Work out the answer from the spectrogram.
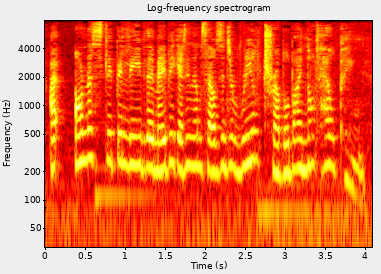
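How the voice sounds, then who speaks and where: A woman's voice: a little high, fairly quick, darkish tone, close to an everyday voice. Earnest, principled British woman sleuth, played by an actress. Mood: concerned, urging. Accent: British English. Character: college nurse, sensible, principled, caring woman amateur sleuth. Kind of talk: British radio drama acting.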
